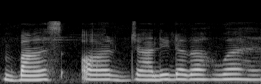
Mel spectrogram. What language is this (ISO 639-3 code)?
hin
